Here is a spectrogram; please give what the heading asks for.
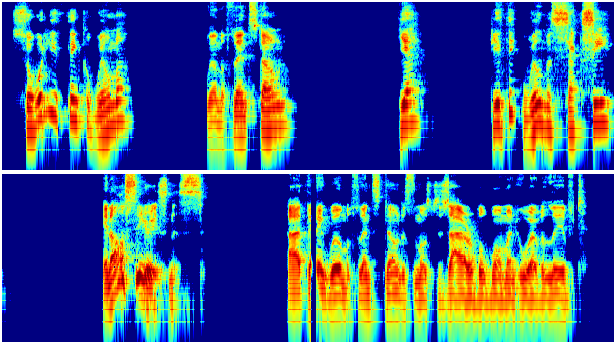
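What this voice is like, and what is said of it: Imitates a TV character's voice. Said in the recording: “give us your best impression ... if they've ever watched Red Dwarf”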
